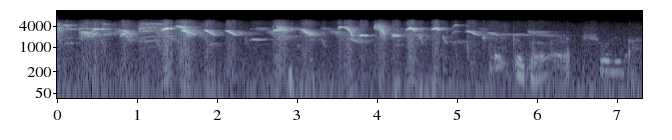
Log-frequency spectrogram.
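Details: Loud, rich song of a Chopi blackbird: a rapid, varied stream of clear whistles, slurs and chirps, several notes each second. It tapers to softer, lower, warbled notes at the end.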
